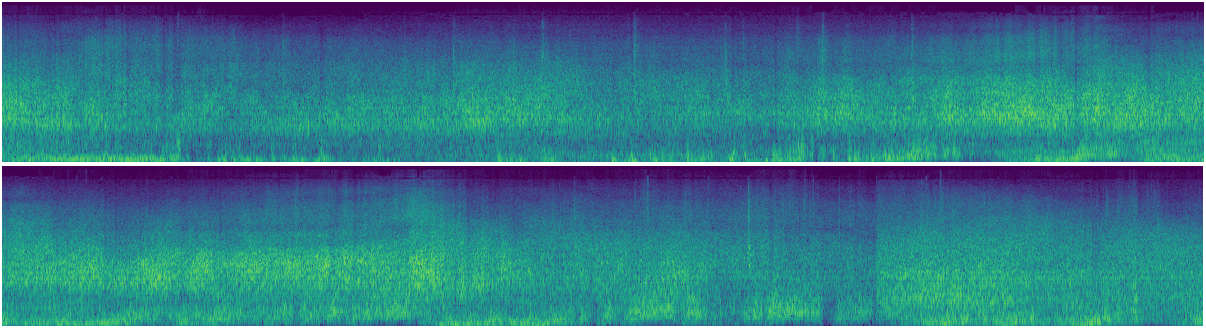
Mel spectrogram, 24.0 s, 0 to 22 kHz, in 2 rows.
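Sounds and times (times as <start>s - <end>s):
jet airliner passing: 0.0s - 24.0s
wind buffeting microphone: 0.0s - 24.0s.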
